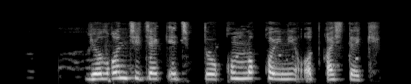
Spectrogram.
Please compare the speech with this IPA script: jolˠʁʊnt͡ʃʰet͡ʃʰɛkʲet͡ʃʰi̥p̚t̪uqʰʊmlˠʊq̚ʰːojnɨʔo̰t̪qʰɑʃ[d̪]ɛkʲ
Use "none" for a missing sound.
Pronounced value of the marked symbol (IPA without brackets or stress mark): t̪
